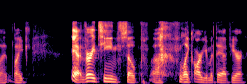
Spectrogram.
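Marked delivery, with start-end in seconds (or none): none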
